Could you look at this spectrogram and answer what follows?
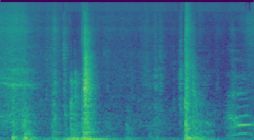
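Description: Doors of a converted bus being pulled shut during an insulation test, giving a few thudding knocks and bangs spaced over a few seconds, close by, with brief talk and movement between them.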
